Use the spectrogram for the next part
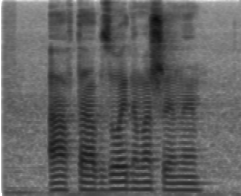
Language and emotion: Russian, neutral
